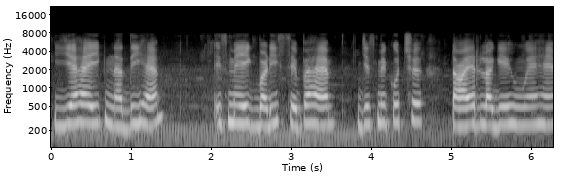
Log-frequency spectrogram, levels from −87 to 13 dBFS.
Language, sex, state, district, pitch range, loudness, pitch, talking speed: Hindi, female, Bihar, Bhagalpur, 235-260 Hz, -15 LUFS, 245 Hz, 145 wpm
